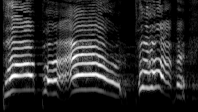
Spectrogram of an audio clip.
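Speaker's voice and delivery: put-on very high, loud child's wail; baby begging for grandpa; toddler crying out. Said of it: "and here's".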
